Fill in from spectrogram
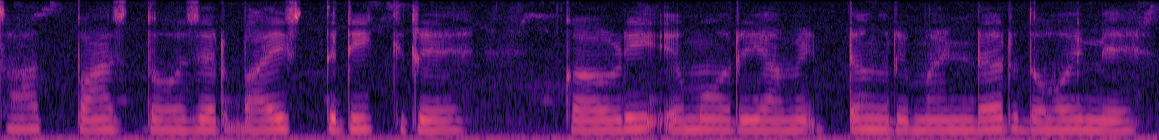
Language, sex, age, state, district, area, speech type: Santali, female, 18-30, Jharkhand, Seraikela Kharsawan, rural, read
